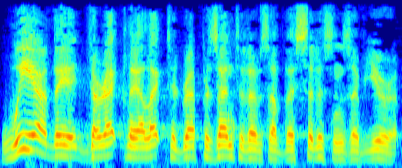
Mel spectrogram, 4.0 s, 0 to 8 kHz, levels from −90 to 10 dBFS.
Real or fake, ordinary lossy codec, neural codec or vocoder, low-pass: real; none; none; 7.2 kHz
